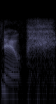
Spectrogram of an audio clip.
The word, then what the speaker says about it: nu: This is not v, this is nu, this is the Greek letter nu.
